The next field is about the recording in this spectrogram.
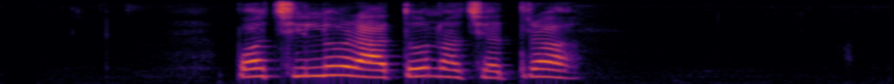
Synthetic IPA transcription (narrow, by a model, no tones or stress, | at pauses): pʌt͡sʰilːoɾat̪onʌt͡sʰet̪rʌ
